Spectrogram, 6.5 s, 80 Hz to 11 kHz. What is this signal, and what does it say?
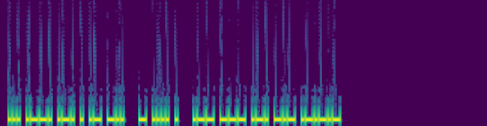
Morse code, heard as a keyed tone, about 40 wpm, 700 Hz. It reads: SPREAD THE WORK.
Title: Sentences from Top 1400 Words 40wpm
